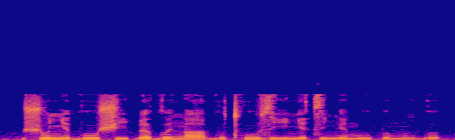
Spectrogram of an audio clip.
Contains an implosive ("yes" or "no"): yes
